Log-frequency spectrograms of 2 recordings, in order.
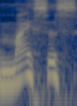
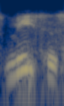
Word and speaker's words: Mises: be on your show it's misus Institute actually it's spelled msis but it's uh it's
